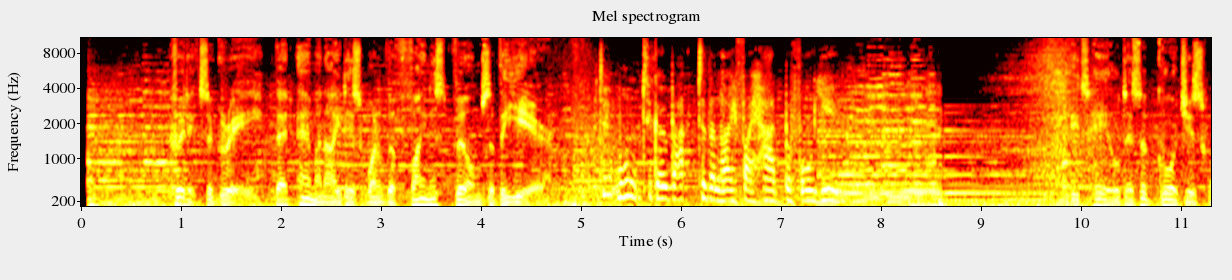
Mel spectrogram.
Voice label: TV Spots; ammonite

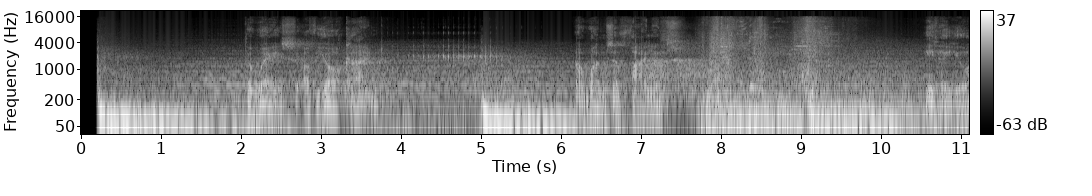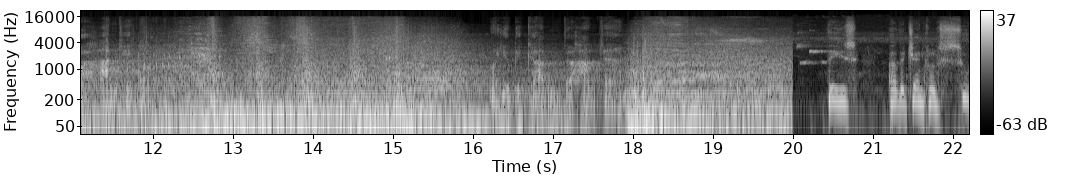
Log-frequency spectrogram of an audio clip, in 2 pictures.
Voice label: Promo

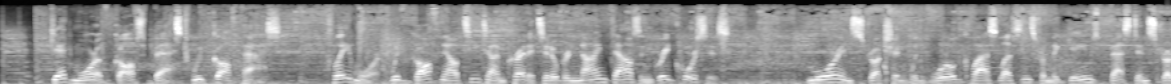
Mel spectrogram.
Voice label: commercials; Golf Pass

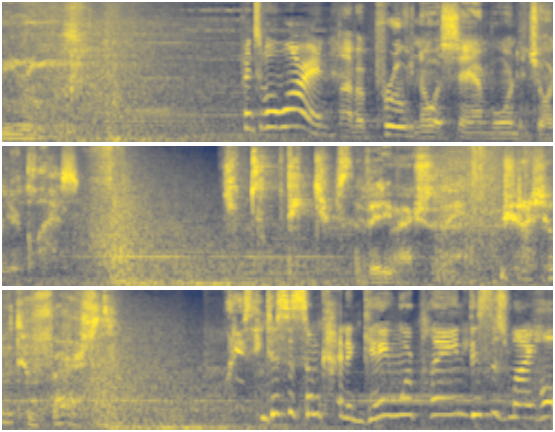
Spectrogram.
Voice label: boy next door tv

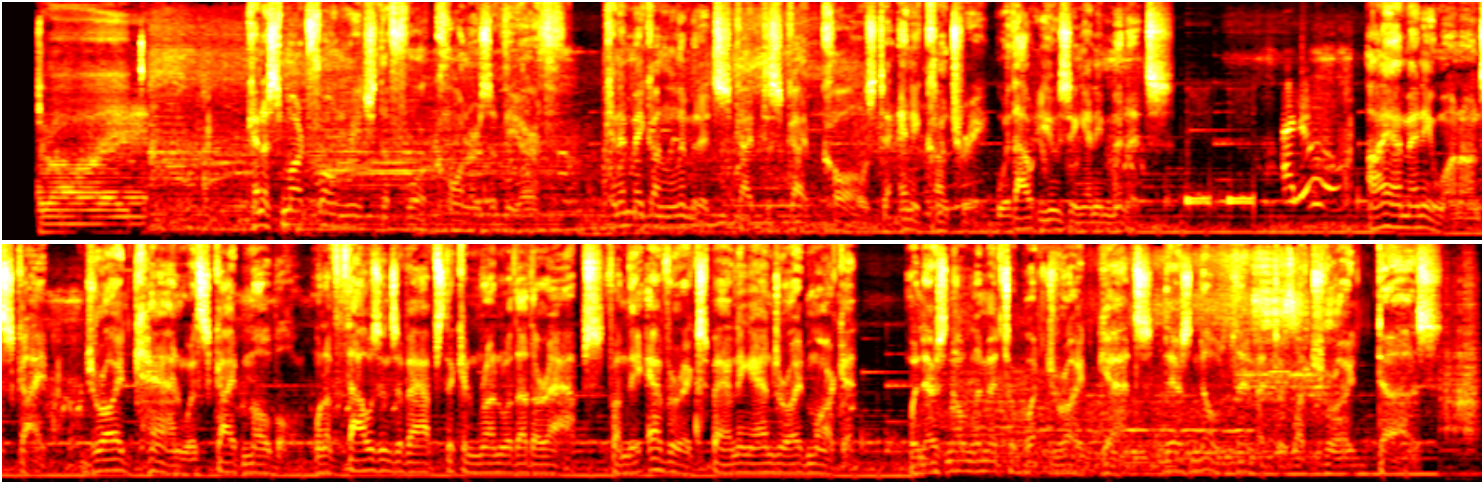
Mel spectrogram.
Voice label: Commercial

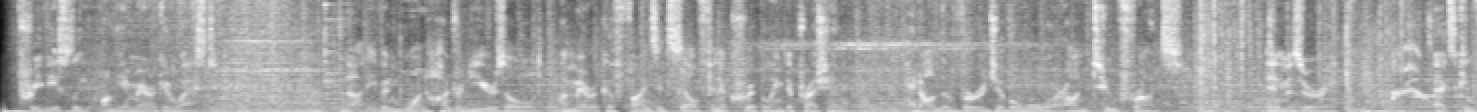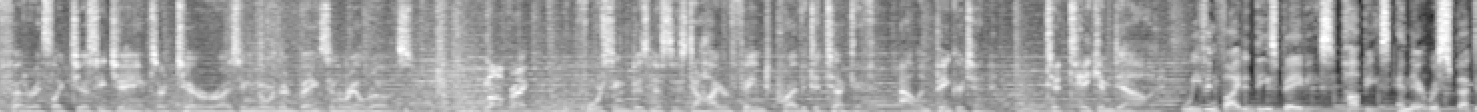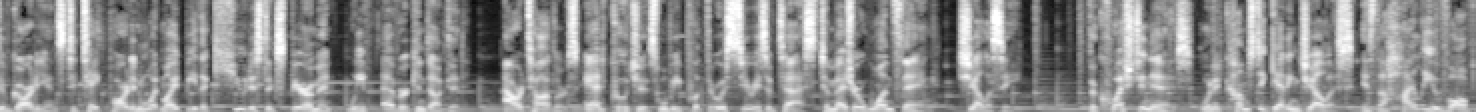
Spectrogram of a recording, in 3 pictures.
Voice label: narration

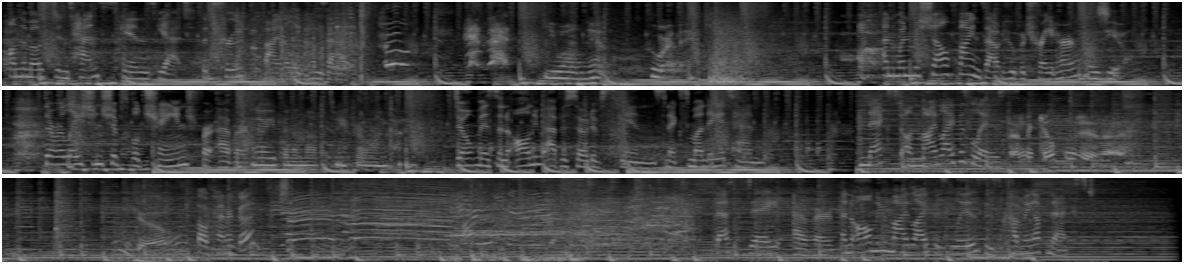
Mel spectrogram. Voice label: promos

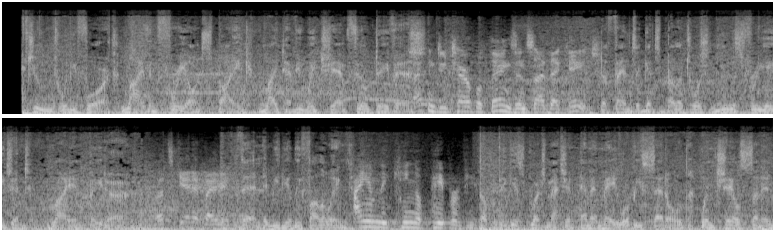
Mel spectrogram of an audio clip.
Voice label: Promos; Bellator MMA - Spike

